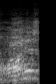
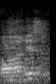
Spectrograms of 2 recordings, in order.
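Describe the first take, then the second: First: The word begins with an h sound. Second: The word begins with a vowel sound. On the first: The speaker calls it wrong. "इसको हॉनेस्ट नहीं पढ़ते हैं" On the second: The speaker calls it right. "एच silent है, ऑनेस्ट पढ़ते हैं"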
